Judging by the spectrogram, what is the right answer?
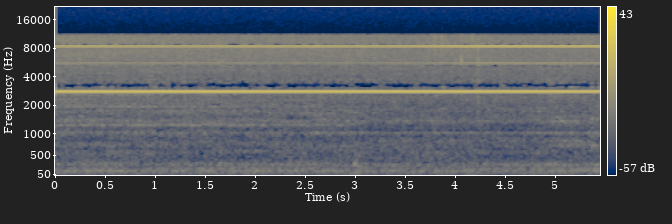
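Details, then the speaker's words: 2008 Workhorse Adventurer Limited 37GL UFO/R26 motorhome, HCU brake system: a steady high-pitched buzzer pulsing almost four times a second as pressure is released to zero via toolbox software during HCU removal. "So now using the software, toolbox software, I'm going to lower or remove the pressure in the brake system, and you'll hear it."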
